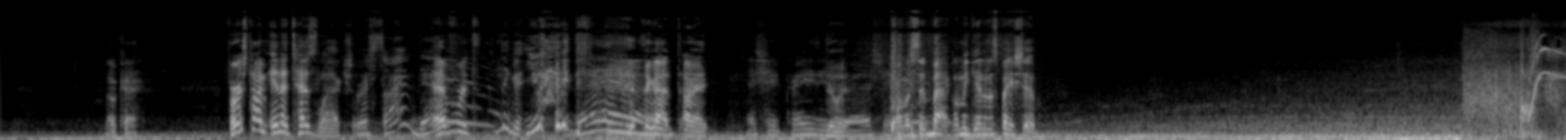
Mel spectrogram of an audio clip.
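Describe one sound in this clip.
A car engine hums low and steady from inside the cabin.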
